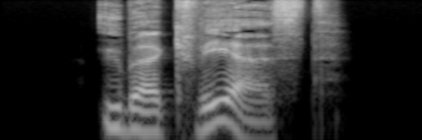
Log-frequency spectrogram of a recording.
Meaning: second-person singular present of überqueren
- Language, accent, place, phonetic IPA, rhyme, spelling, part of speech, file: German, Germany, Berlin, [ˌyːbɐˈkveːɐ̯st], -eːɐ̯st, überquerst, verb, De-überquerst.ogg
